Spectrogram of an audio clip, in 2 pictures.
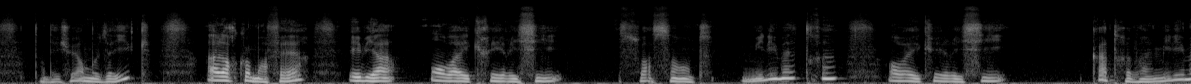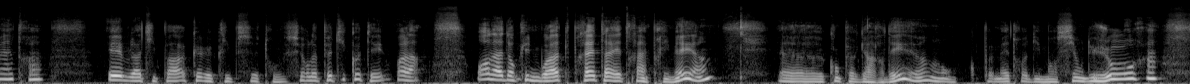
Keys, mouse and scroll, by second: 0.0 click, 0.8 click, 2.1 right click, 4.0 click, 6.4 6, 7.2 KP_0, 7.7 m, 7.8 m, 9.0-10.5 drag, 11.1-11.9 typing, 12.1 Return, 13.5 click, 16.0 typing, 16.7-19.0 drag, 20.5 right click.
